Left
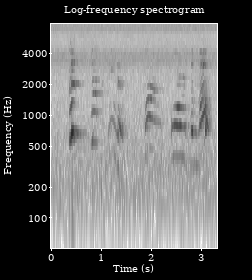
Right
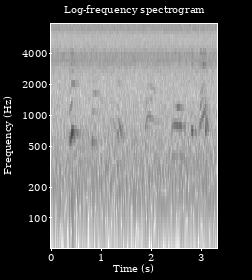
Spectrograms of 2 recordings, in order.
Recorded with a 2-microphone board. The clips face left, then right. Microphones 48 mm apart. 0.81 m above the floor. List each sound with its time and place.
0.4 s a shout: 80° left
